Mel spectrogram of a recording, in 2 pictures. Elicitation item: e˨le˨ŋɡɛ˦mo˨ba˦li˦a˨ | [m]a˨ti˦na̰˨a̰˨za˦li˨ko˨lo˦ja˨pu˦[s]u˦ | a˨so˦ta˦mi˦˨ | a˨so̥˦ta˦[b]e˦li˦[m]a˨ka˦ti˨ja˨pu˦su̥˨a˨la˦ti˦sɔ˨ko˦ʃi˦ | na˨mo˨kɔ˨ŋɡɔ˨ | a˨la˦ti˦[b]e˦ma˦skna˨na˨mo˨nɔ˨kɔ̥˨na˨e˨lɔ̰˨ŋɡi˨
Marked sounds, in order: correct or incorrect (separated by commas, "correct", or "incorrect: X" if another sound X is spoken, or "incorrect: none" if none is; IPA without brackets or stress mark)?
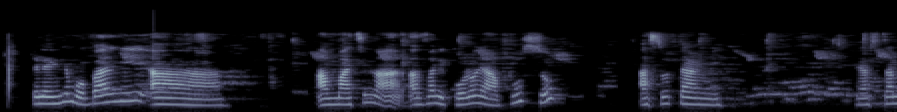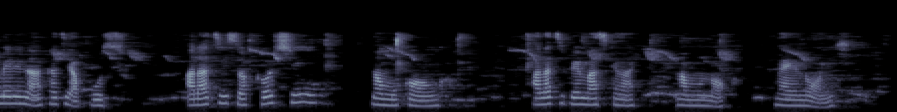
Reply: correct, correct, incorrect: m, incorrect: n, incorrect: p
